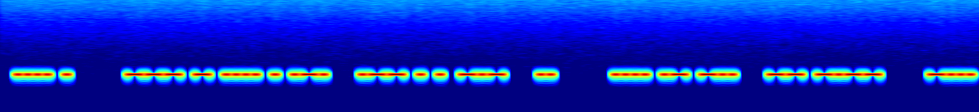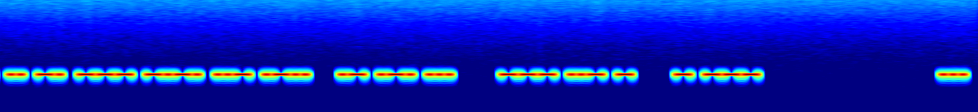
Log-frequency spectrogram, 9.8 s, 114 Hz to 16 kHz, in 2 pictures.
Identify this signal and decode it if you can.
Morse code, heard as a keyed tone, about 48 wpm, 600 Hz. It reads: HE OTHER WEEK I HAD MY BINOCULARS OUT TO S
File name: archived / CRSnet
